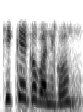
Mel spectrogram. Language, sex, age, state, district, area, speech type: Nepali, female, 18-30, West Bengal, Kalimpong, rural, conversation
